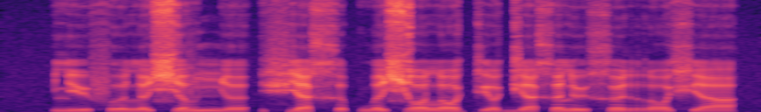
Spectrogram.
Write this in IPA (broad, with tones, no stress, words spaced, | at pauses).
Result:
lʲʉ˩fʊ˩lə˩ɕə˥˧v ɲə˩ | fʲa˥˧ xə˩pwə˥˧ɕɔ˥˧ lɔ˥˧ kʲɔ˩ɡʲa˩xə˥˧lʉ˩ xɵ˥˧rɔ˩xʲa˩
